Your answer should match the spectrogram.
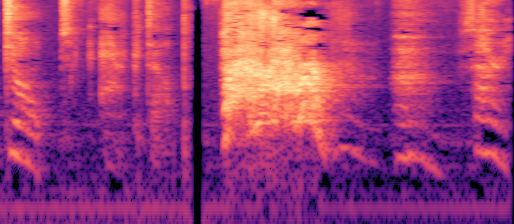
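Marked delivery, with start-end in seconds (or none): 1.7-2.5 sudden loud shout-gasp; sharp yell. Acted. Sick teacher bursting out at noisy class, sharp shout. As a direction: snap in a burst.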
